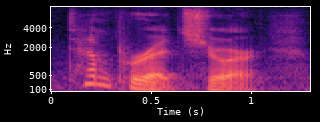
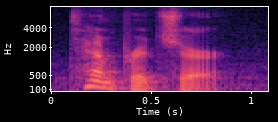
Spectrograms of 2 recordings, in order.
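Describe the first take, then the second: First: Every syllable is said fully, as spelled. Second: Some syllables are shortened or dropped. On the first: It helps to remember the spelling. "I pronounce it temperature to remember the spelling" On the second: This is how it is normally said. "but pronunciation"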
